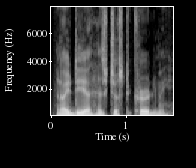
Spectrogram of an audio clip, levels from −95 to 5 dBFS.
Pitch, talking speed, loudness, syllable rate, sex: 100 Hz, 255 wpm, -16 LUFS, 6.6 syllables/s, male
